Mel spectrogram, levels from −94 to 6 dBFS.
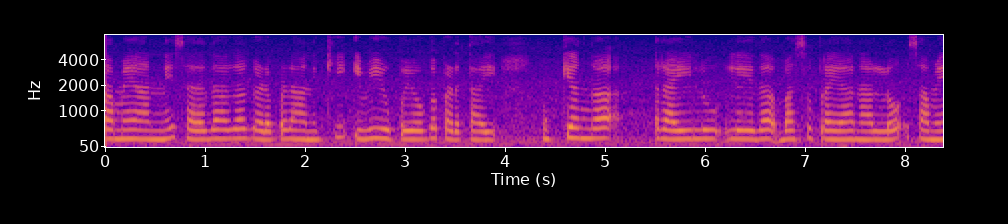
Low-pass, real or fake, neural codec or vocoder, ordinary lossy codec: none; real; none; none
